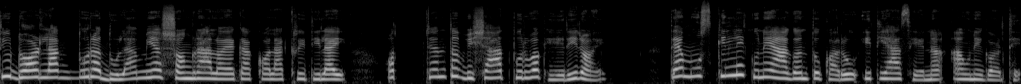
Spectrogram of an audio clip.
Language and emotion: Nepali, sad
